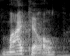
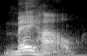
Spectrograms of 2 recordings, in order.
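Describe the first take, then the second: First: The name is pronounced the English way. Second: The name is pronounced the Hebrew way. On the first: "that's how I pronounce it in the English" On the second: "Mehal is how it's said in the Hebrew language"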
